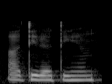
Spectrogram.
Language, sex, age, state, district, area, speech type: Urdu, female, 45-60, Uttar Pradesh, Lucknow, urban, spontaneous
